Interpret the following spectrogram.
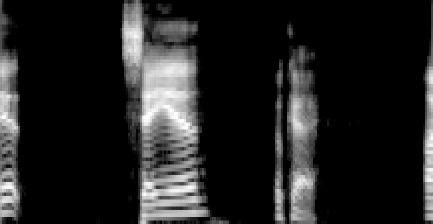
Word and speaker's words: Saiyan: over get your questions answered all right super saiyan that's how you say it saiyan okay all right um and if you want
